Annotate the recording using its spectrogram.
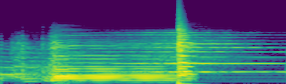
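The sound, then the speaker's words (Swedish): A reversed reverb tail swells up over a tonal, effected sound, building to a sudden bright accent before a sustained ringing tone trails off. No voices are heard. “Det är en reverbsvans som jag har vänt på.”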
